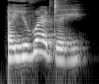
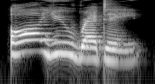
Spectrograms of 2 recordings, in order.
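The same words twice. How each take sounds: First: The word 'are' is weak, quick and reduced. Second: The word 'are' is full and emphasized. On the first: "It's much quicker and it sounds much more natural" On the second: "Here I'm really emphasizing it"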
